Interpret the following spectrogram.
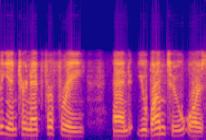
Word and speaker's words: Ubuntu: Linux is an operating system that you can download from the internet for free, and Ubuntu, or as it's properly pronounced, Ubuntu, is a free download, more coming in just a few moments.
